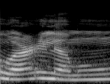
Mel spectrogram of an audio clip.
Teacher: மீமுக்கு இந்த இடத்துல சின்ன மது வந்ததுனால அதை மூ அப்படின்னு 3 அலிஃபுக்கு நம்ம நீட்டணும்.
